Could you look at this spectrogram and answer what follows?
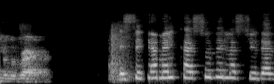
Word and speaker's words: se llama: I know it is, the double L is a Y, thank you, Leah. She says, se llama. Se llama. That's the correct pronunciation.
